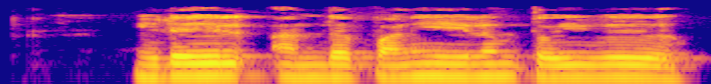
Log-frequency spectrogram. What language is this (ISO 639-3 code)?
tam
